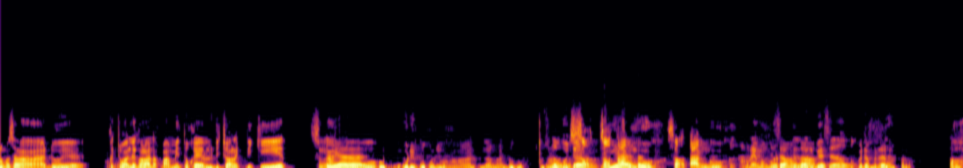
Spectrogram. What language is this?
Indonesian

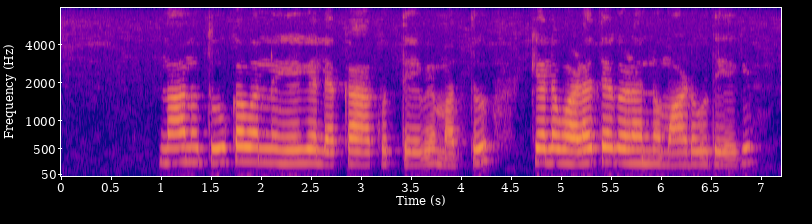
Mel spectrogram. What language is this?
Kannada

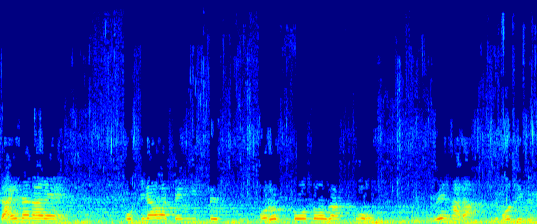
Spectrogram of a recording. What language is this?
Japanese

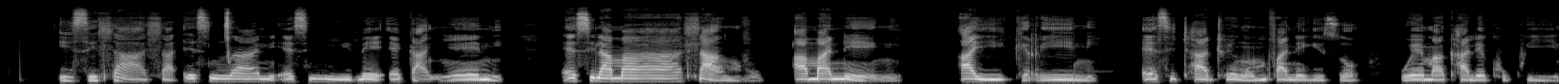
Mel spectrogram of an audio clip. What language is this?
North Ndebele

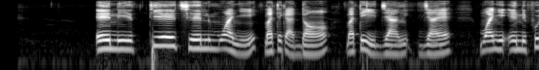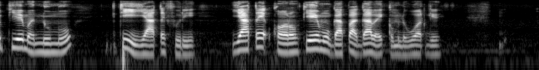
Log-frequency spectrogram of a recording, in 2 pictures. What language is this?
Acoli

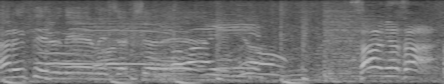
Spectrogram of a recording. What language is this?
Japanese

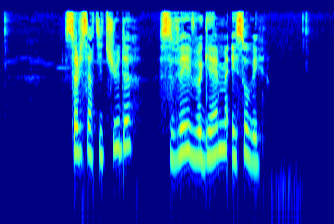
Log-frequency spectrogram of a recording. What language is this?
French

